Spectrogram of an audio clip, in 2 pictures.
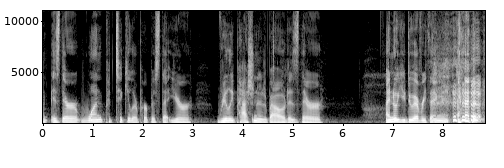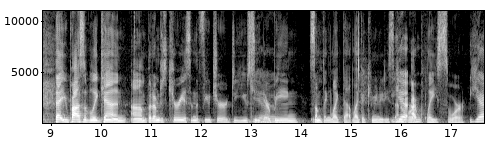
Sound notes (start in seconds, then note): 7.8 laugh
